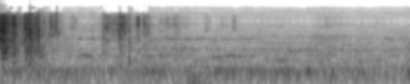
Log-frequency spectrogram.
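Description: A foil trading-card pack crinkling as it is torn open, in the first half-second, followed by a steady low hum.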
